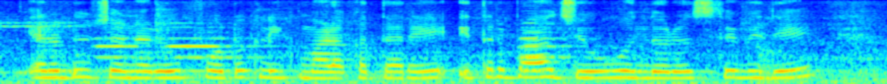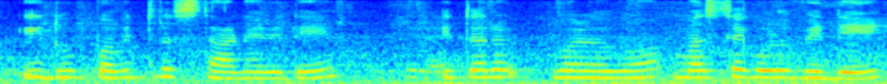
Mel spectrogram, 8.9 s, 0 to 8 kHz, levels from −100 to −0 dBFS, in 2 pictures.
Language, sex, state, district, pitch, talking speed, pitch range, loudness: Kannada, female, Karnataka, Belgaum, 240 Hz, 95 wpm, 230-250 Hz, -36 LUFS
